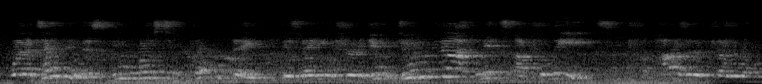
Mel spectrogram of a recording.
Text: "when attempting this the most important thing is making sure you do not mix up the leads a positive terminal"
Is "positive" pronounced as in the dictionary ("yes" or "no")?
yes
